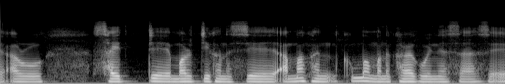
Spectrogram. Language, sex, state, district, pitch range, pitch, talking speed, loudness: Nagamese, male, Nagaland, Dimapur, 125-135 Hz, 130 Hz, 180 wpm, -17 LUFS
